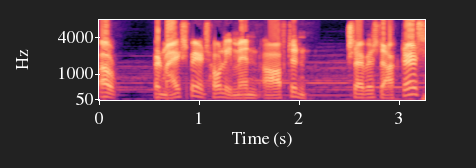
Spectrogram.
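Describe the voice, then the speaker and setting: Using a put-on character voice, a man speaks fairly quickly at a medium pitch with ordinary pitch variation. Faint music plays in the background. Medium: actual play. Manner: huffy, rambling.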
